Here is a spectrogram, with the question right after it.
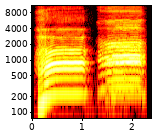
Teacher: اس حرف کو سینے کے اندر سے نکالنا ہے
